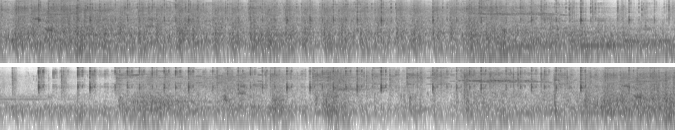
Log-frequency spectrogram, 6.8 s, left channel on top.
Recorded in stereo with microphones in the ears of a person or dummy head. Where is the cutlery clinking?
25° right (ahead or behind), 5.5 m.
